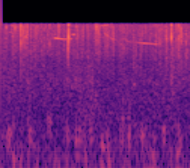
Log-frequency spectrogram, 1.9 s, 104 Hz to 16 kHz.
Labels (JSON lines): {"label": "biophony, dolphin", "recorder": "SoundTrap 500"}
